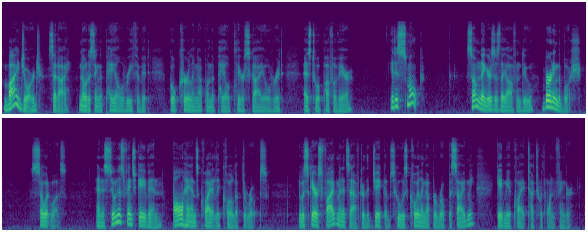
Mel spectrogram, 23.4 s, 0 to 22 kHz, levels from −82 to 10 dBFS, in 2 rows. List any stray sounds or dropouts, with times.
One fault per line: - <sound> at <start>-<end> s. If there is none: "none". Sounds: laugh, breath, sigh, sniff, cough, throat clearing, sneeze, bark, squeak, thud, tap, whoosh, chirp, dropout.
none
